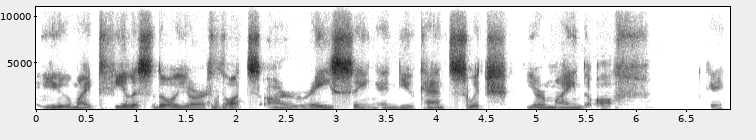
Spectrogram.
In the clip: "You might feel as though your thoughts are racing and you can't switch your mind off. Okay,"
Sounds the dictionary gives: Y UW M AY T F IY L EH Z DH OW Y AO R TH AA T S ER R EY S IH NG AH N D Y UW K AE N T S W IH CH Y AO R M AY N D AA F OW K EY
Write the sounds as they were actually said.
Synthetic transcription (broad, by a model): Y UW M AY T F IY L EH S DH OW Y AO R TH AA T S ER R EY S IH NG AH N D Y UW K AE N T S W IH CH Y AO R M AY N D AA F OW K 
